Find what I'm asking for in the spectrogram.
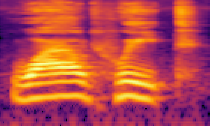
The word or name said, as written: ᎤᏣᎴᏍᏗ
